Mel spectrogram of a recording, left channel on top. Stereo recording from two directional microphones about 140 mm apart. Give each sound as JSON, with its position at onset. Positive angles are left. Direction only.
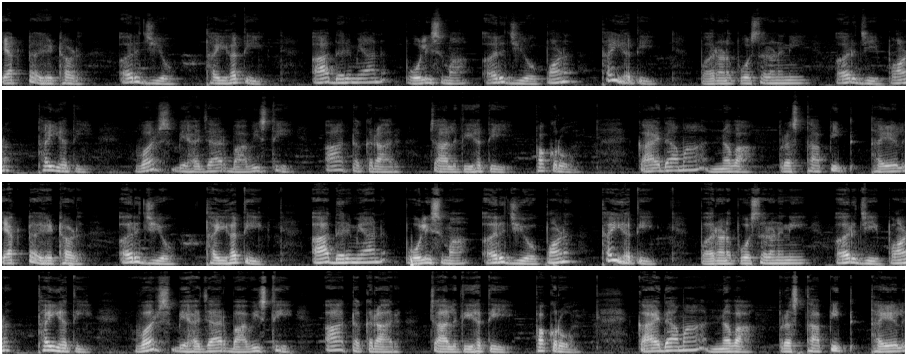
{"t": 0.0, "sound": "speech", "side_deg": -25}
